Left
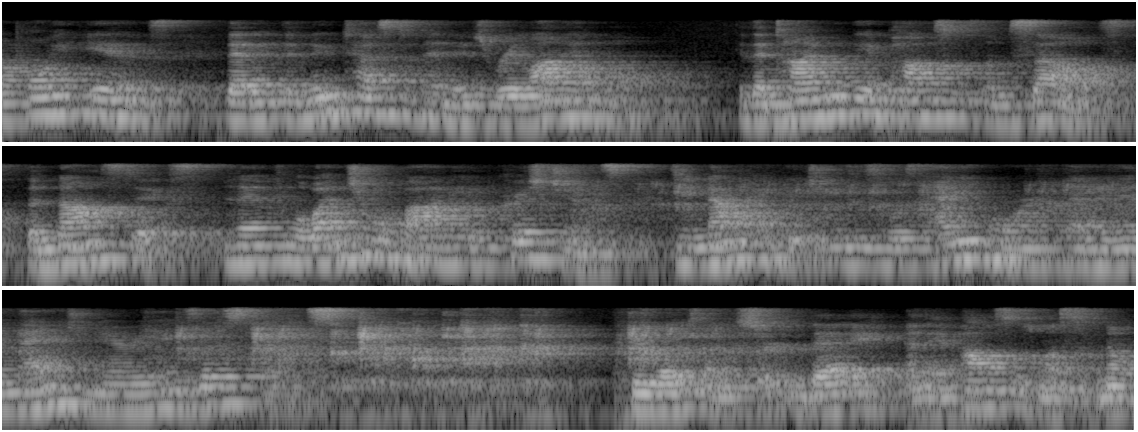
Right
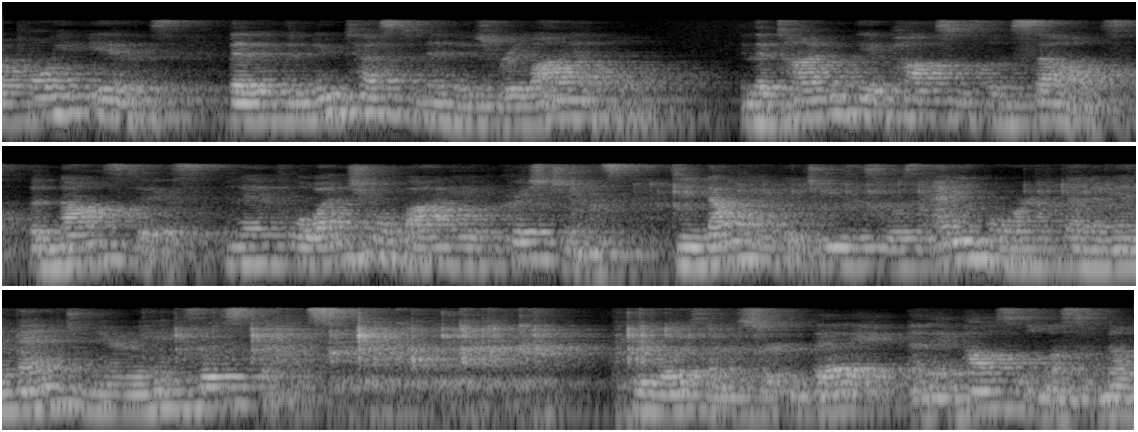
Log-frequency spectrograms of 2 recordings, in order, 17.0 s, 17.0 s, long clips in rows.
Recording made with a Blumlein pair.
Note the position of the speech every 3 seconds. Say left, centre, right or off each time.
left, left, left, right, centre, left.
